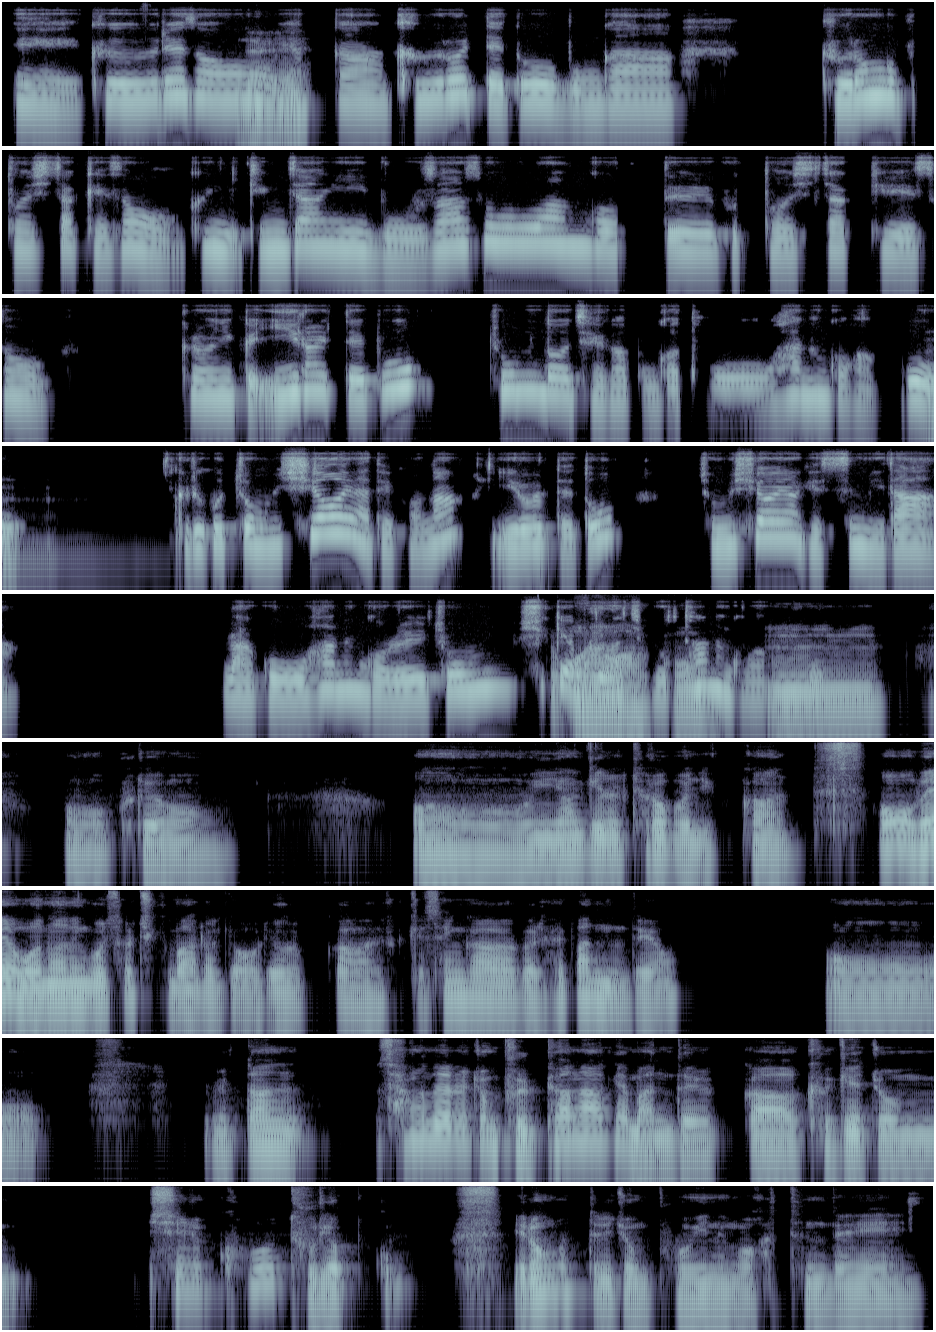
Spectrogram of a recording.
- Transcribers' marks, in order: teeth sucking; teeth sucking; teeth sucking
- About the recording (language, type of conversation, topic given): Korean, advice, 제 필요를 솔직하게 말하기 어려울 때 어떻게 표현하면 좋을까요?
